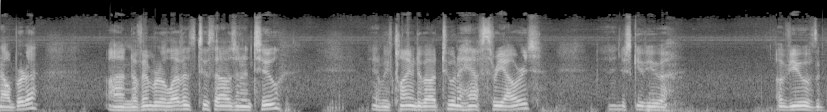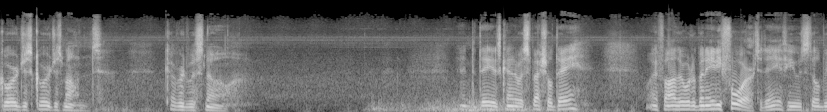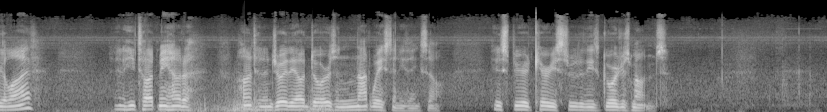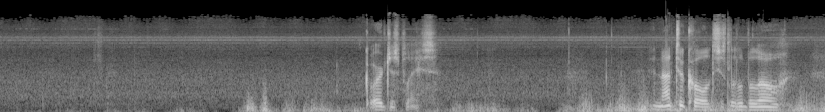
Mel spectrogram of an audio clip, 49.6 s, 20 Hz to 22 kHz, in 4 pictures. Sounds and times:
Speech: 0.0 - 0.6, 1.6 - 4.4, 5.6 - 8.2, 9.1 - 10.3, 11.6 - 14.1, 14.9 - 16.1, 19.2 - 21.3, 22.1 - 25.4, 26.5 - 31.5, 32.2 - 34.9, 42.7 - 43.9, 47.0 - 49.2.

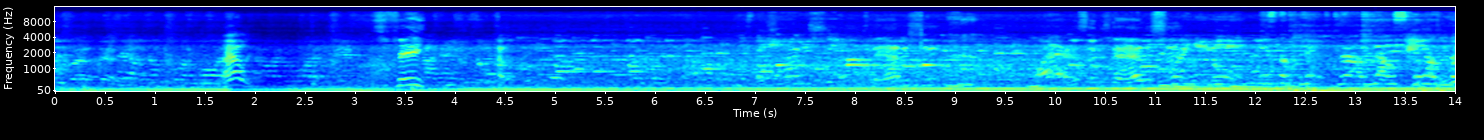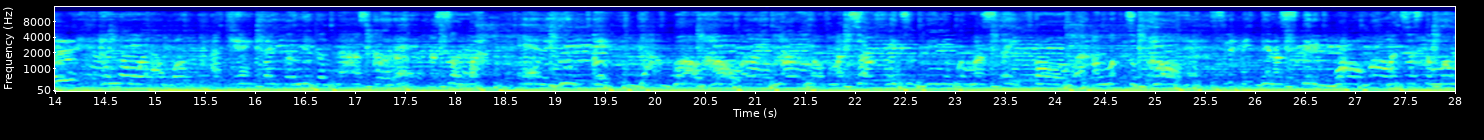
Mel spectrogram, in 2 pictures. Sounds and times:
Musical instrument: 4.4 - 16.2.

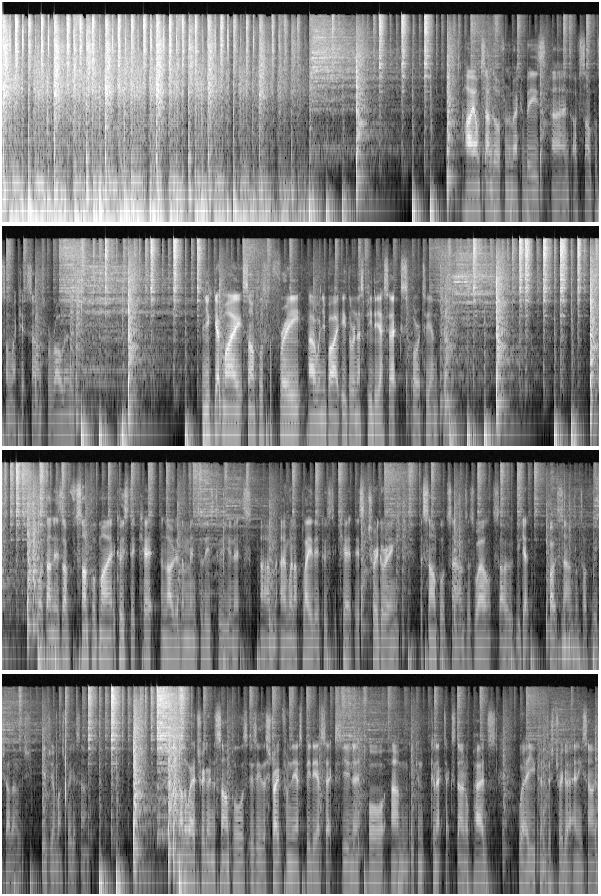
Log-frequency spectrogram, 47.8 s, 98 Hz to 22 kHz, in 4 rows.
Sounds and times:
Music: 0.0 - 47.7
Speech: 9.1 - 13.6, 16.0 - 21.1, 24.6 - 37.6, 39.3 - 47.7.

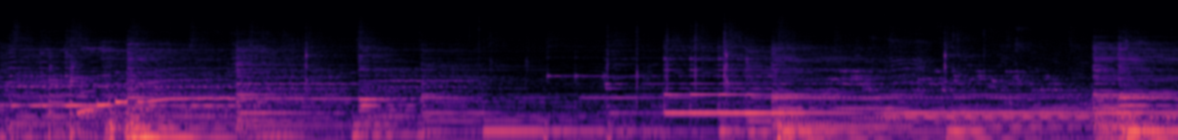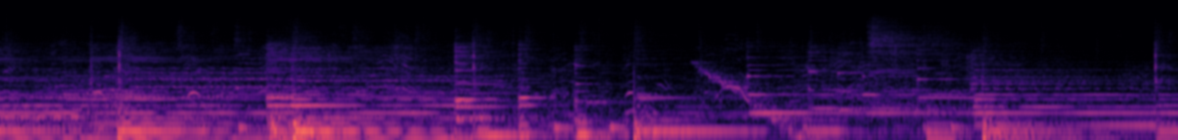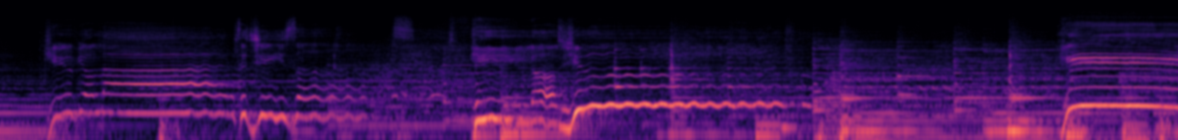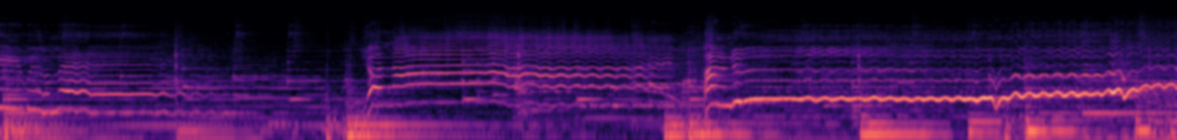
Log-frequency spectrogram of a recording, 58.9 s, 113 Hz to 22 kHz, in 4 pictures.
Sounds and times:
New-age music: 0.0 - 58.8.

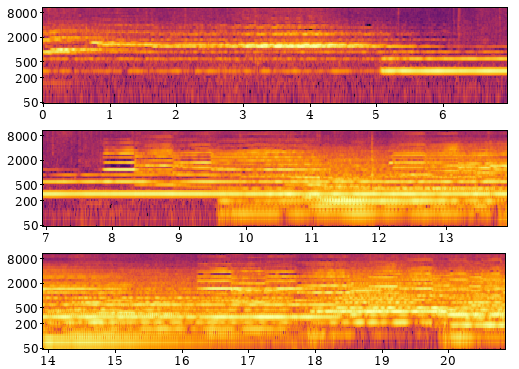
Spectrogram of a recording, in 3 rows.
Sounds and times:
Orchestra: 0.0 - 20.8
Violin, fiddle: 7.9 - 20.8.

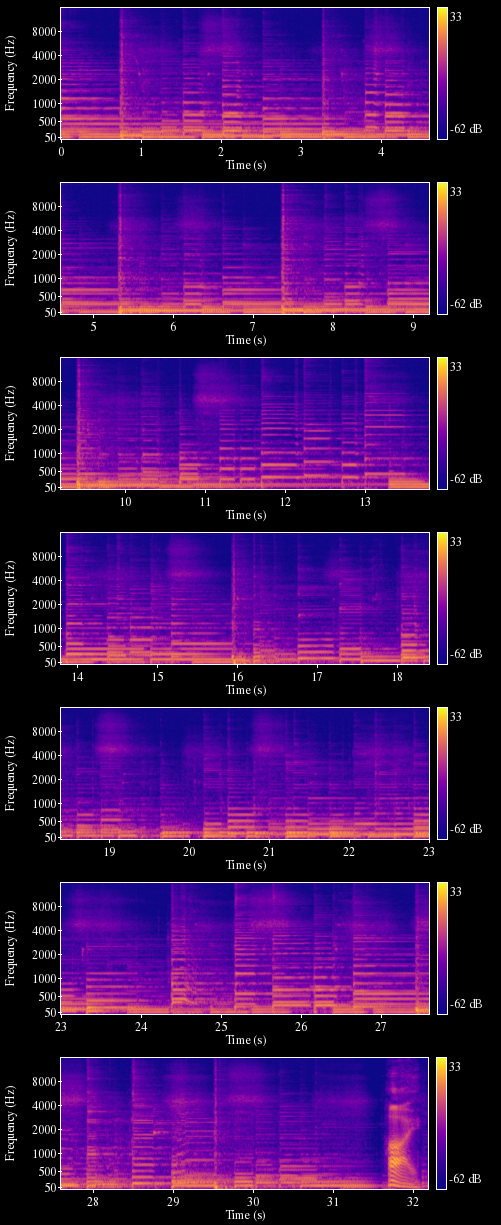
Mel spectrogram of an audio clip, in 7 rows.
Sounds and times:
Strum: 0.0 - 31.4
Acoustic guitar: 0.0 - 32.1.

